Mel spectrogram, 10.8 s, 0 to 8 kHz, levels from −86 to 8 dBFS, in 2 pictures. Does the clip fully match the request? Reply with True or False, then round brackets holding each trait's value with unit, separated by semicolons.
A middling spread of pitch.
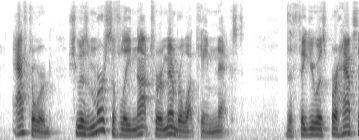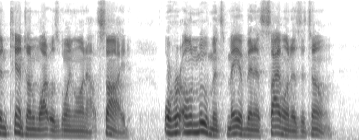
False (5.9 semitones)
